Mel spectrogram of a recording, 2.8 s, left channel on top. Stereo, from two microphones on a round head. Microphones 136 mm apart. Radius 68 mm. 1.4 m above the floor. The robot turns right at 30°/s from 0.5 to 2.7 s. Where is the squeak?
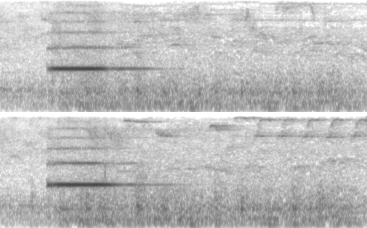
35° right (ahead or behind), 1.2 m; by 0.8 s 40° right (ahead or behind), 1.2 m.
